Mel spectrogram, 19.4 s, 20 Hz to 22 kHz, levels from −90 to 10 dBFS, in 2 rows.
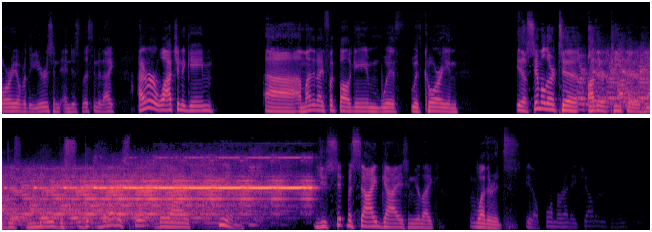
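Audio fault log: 8.61–14.77 s, feedback howl. Two devices form a loop that gains level each trip. A tone near 1.5 kHz builds, pulsing roughly every 400 ms, peaking about 15 dB above speech.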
